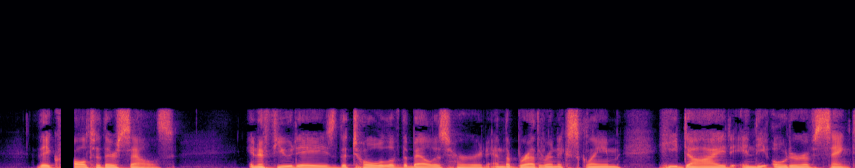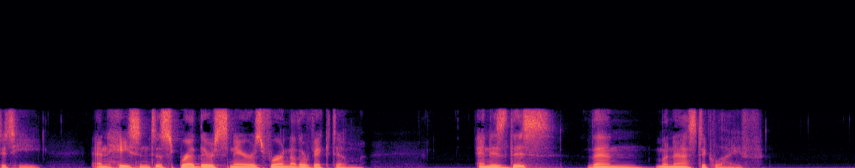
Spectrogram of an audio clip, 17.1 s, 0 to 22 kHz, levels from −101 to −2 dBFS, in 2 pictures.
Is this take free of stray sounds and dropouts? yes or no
no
